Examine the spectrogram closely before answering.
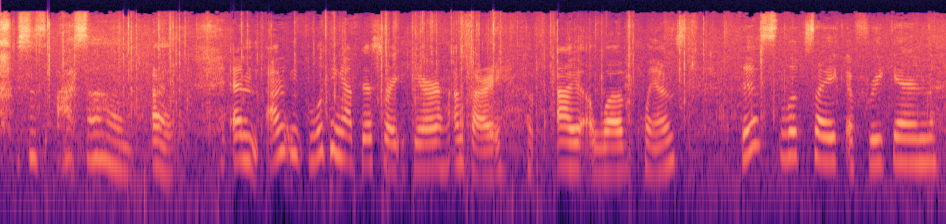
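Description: A woman speaks in a high voice at a very slow pace. Noticeable noise sits in the background. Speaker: vlogger. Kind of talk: casual vlog chat. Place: open country. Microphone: phone near.

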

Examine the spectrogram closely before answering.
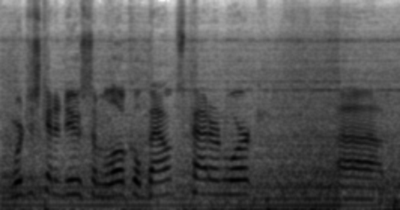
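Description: A man's raised, projected voice at a very fast pace, with ordinary pitch variation, a dry sound with no echo and noticeable background noise. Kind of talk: casual vlog explanation. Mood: upbeat, enthusiastic. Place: street. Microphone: phone near.

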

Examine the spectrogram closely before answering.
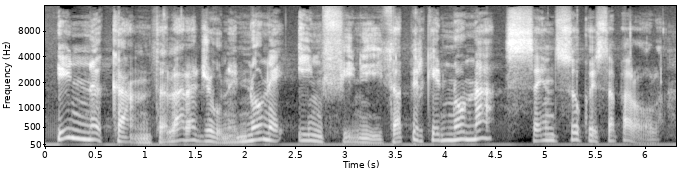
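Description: A man talks at a very slow pace, with hardly any pauses and very even loudness. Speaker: philosopher; panelist. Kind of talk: academic discussion. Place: meeting room. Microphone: podium.

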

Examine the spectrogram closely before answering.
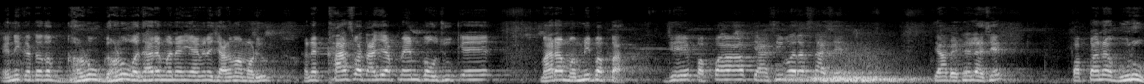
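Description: Audible room echo and noticeable background noise accompany a man speaking in a monotone, flat intonation at a high pitch. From Mumbai, India. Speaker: son-in-law visiting wife's hometown. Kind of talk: on-camera interview.

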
